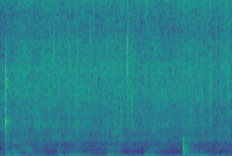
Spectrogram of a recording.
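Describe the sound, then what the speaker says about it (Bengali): Chilies, garlic, onion and dried fish fry together in oil, a steady close sizzle with soft rhythmic stirring scrapes and one sharper clink near the end, no voices. "এখন আমি তেলে দিব এটা।"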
